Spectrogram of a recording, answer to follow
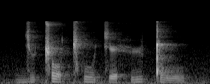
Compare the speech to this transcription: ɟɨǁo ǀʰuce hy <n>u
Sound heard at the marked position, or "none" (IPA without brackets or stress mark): ǃ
